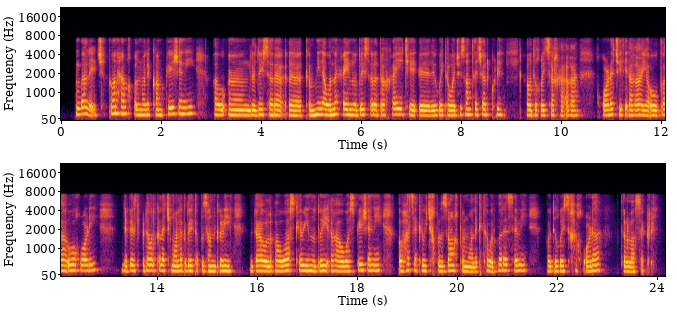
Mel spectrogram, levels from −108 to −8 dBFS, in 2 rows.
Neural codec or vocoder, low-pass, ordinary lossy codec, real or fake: codec, 16 kHz, 4 kbps, X-Codec, HuBERT features, trained on balanced general audio; 7.2 kHz; none; fake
